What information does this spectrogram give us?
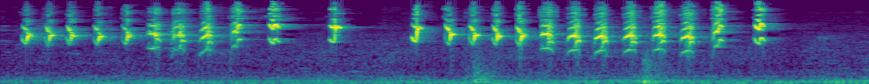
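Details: Long-tailed shrike (cendet) in a champion-bird training recording: rapid series of sharp, high chirps, about four per second, pausing briefly near the middle and then resuming with a slight faint hum beneath.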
